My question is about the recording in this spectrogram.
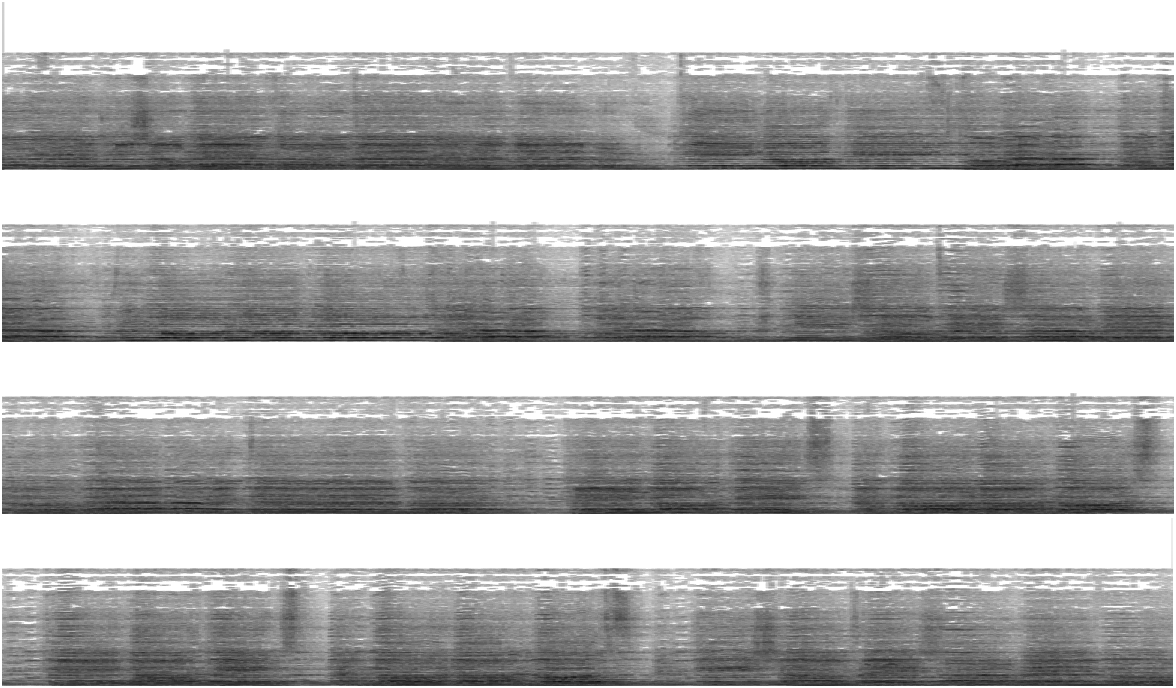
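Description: A large choir singing a sacred choral piece, with long held chords that change pitch together.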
